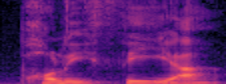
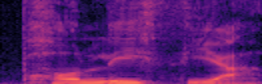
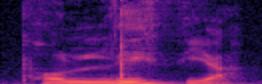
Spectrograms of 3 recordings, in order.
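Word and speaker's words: policía: these accents are to telling you how you pronounce the word so it is not Pali Thea for example it is not Pali Thea and it is not Pali Thea it is Paula Thea look there's an accent on that eye which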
